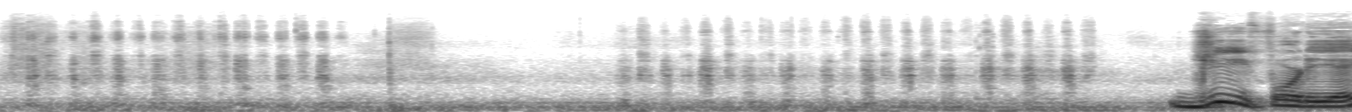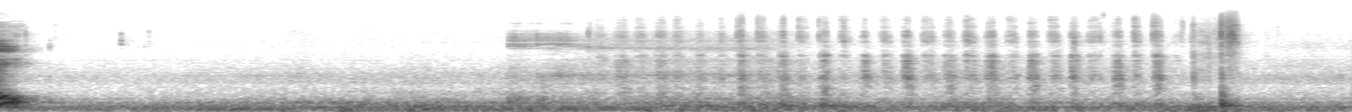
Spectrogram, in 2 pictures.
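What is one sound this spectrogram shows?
A pin scratches quickly across a card in short bursts.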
